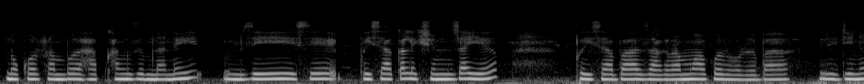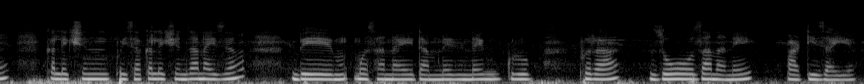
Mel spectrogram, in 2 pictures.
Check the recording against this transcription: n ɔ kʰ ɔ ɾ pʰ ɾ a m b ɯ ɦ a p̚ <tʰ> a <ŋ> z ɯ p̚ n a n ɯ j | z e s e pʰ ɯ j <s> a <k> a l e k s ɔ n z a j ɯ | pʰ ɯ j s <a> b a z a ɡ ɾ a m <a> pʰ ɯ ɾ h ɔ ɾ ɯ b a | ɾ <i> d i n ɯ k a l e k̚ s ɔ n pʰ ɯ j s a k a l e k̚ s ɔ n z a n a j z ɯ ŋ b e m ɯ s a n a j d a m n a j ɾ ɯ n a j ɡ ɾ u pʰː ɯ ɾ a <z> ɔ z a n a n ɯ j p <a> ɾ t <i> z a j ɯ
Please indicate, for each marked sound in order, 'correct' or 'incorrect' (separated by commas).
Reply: incorrect, correct, correct, correct, correct, correct, correct, correct, correct, correct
